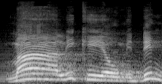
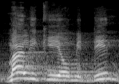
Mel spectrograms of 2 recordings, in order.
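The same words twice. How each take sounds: First: The first vowel of Maliki is long. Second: The first vowel of Maliki is short. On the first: God rules the whole Day of Judgment. "bisa dibaca apa? Panjang" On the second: God rules only the matters within the Day of Judgment. "Bisa dibaca pendek"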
